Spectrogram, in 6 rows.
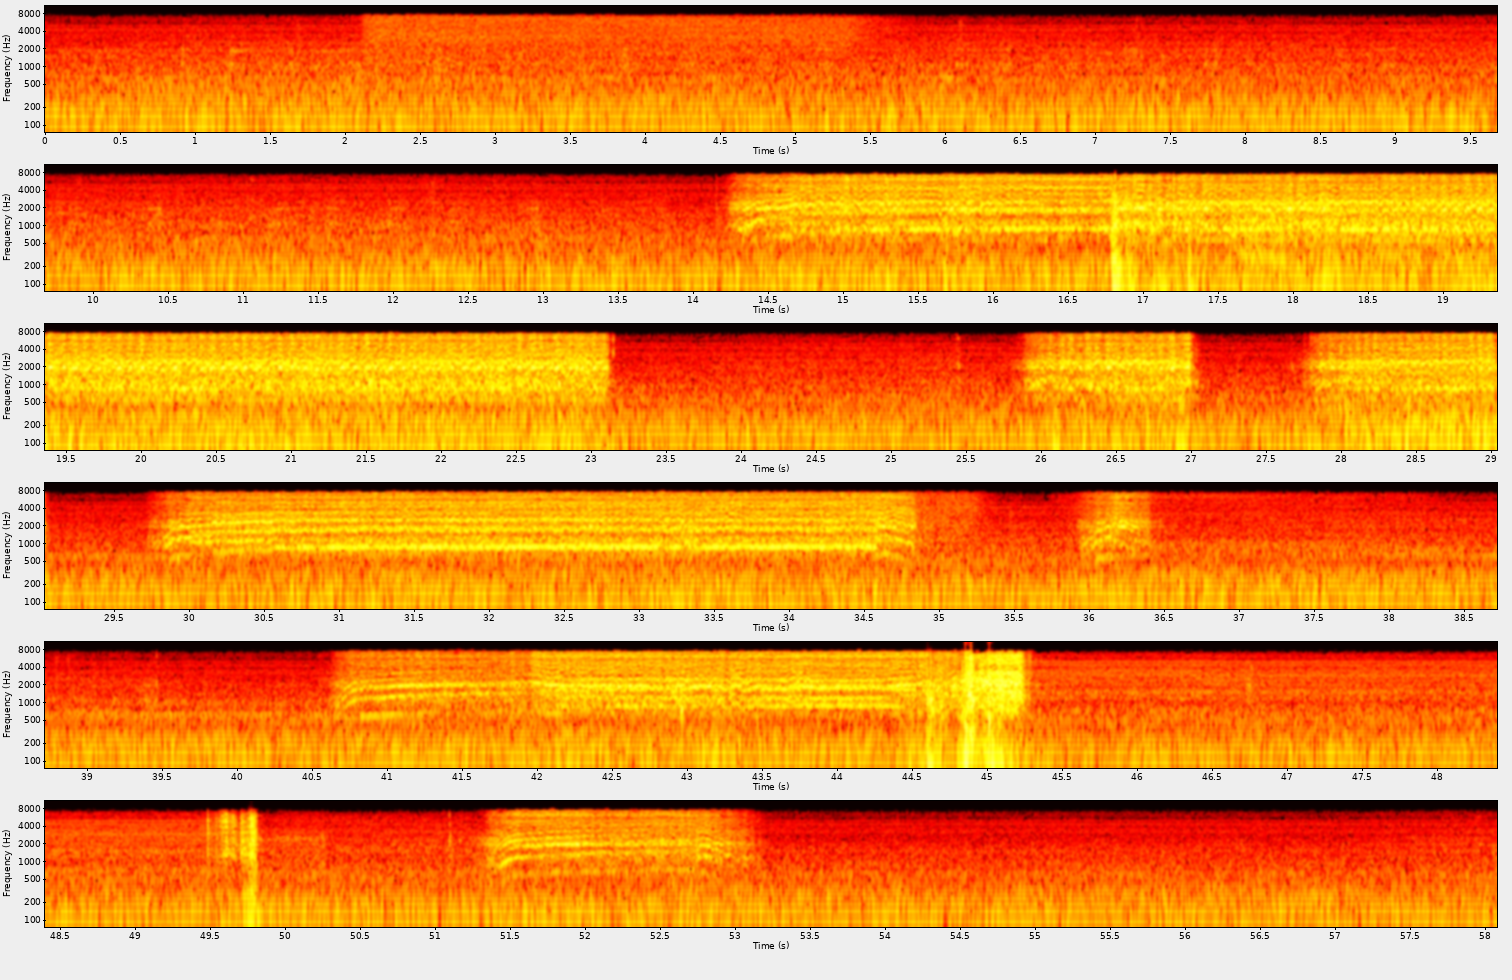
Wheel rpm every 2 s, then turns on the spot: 10, 20, 20, 20, 20, 20, 20, 120, 200, 190, 190, 140, 10, 100, 100, 160, 200, 100, 20, 20, 80, 200, 140, 0, 0, 20, 80, 0, 0.
0-14 28-30 36-40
